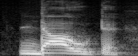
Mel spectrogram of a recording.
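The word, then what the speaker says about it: doubt: पर डाउट क्या है डाउट देखिए टी से पहले बी आया है तो बी हमारा बिल्कुल आवाज़ नहीं निकलेगा इसी का कैसे पढ़ेंगे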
